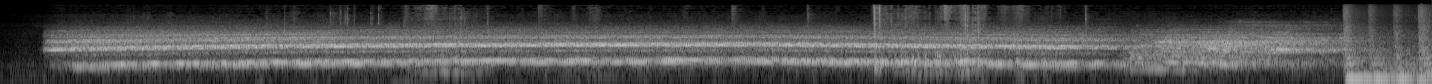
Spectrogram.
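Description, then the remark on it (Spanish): A steady, sustained civil defense warning siren wails for over ten seconds, its layered harmonic tone holding a constant pitch with slight waver, then breaking up into noisy clatter before an abrupt cut. The alarms were activated by the Japanese government in some of Japan's cities over the threat of a missile falling on its territory. “Lo que escuchamos fueron las alarmas que el gobierno de Japón activó en algunas de sus ciudades ante la amenaza de la caída de un misil en su territorio.”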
